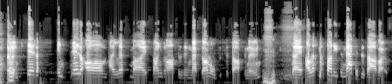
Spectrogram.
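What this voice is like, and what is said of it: Native Australian accent. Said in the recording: “as a native Australian”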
